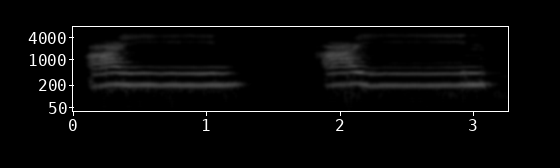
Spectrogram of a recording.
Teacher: Ain is pronounced from the middle of your throat.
